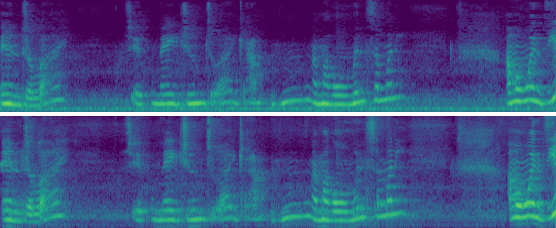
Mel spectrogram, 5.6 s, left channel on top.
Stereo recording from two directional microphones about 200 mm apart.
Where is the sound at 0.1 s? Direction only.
Centre (ahead or behind).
